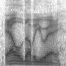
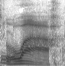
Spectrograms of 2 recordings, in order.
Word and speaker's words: Loire: But the Loire Valley is pronounced It's the how? Loire Valley. No. What is- Loire Oh, no. Valley. Oh, I didn't Not roll the Loire. R. It's not LWA. Oh. It's Loire.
